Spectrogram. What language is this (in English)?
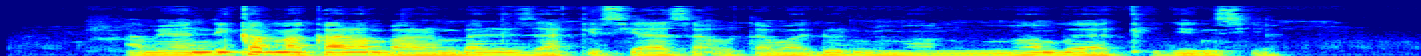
Swahili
